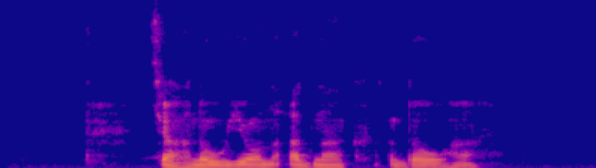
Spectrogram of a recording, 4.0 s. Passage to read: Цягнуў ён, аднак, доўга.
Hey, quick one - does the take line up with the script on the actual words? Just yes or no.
yes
